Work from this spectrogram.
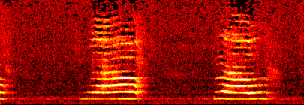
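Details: Two hungry house cats, kept indoors and waiting after their owner stayed late at work: two clear, drawn-out meows about one and a half seconds apart, each rising then sliding down, over a steady low household hum.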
